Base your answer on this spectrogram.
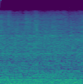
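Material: Nothing is struck.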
